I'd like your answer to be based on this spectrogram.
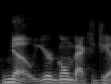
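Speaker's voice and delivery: normal talking voice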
